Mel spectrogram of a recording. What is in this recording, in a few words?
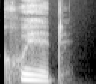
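"quid", American English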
